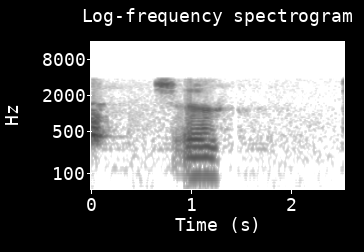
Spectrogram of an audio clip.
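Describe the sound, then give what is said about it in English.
A dog gives a single loud bark, preceded by a brief sharp yip, then all falls quiet. “Be quiet, boy. Stop with all that barking.”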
